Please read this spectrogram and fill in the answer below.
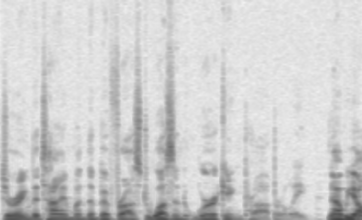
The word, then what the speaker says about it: Bifrost: We have the Bifrost, or sorry, we have to pronounce it properly because Robert is listening, Bifrost.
